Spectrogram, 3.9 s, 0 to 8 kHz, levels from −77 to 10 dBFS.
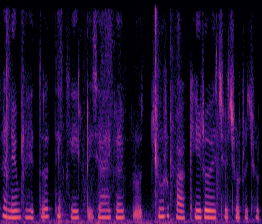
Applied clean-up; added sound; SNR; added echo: none; Walk, footsteps; 14 dB; none.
